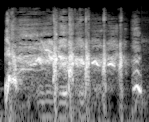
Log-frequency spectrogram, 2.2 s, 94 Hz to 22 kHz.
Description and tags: Joker Laugh 1
Evil joker-like laugh which I recorded a while ago, perhaps similar to Heath Ledger
crazy, evil, insane, laugh, laughing, laughter, man, maniac, villain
